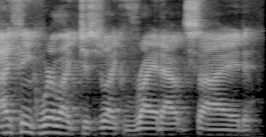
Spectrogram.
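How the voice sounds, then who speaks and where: A man improvising scene description for a tabletop game in casual, halting talk, repeating words as he thinks. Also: medium pitch, sharp tone. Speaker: player on an actual play podcast.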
